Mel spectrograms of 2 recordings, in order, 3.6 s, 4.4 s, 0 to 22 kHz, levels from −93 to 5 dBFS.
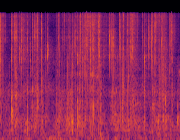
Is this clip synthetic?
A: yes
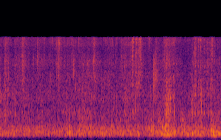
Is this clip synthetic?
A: no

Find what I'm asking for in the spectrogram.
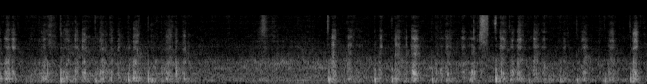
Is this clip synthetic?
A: yes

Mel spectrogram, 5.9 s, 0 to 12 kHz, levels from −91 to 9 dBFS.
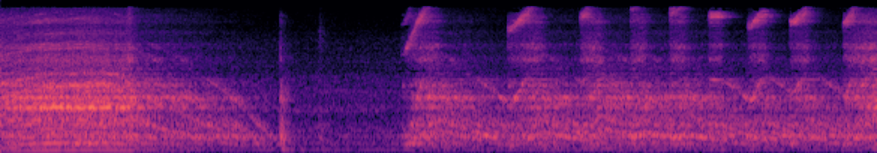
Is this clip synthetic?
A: no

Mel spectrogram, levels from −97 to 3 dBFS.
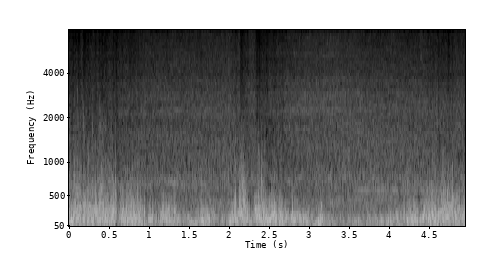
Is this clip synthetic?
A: no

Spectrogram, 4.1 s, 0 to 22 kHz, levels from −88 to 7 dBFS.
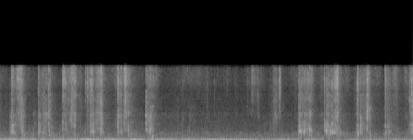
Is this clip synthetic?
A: yes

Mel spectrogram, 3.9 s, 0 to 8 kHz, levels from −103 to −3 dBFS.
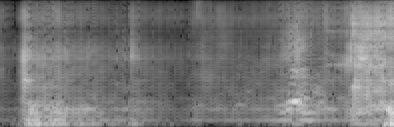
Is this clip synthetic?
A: yes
